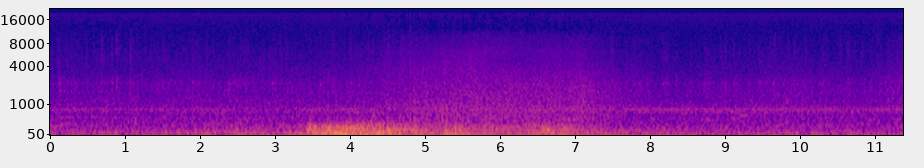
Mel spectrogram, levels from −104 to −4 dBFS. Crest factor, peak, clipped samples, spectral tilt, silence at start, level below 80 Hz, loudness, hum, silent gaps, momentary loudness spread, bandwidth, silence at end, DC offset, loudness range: 22 dB; -30 dBFS; under 0.1%; -7 dB/octave; 0 s; -52 dBFS; -51 LUFS; none; none; 18 LU; 19.5 kHz; 0 s; under 0.1%; 15 LU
